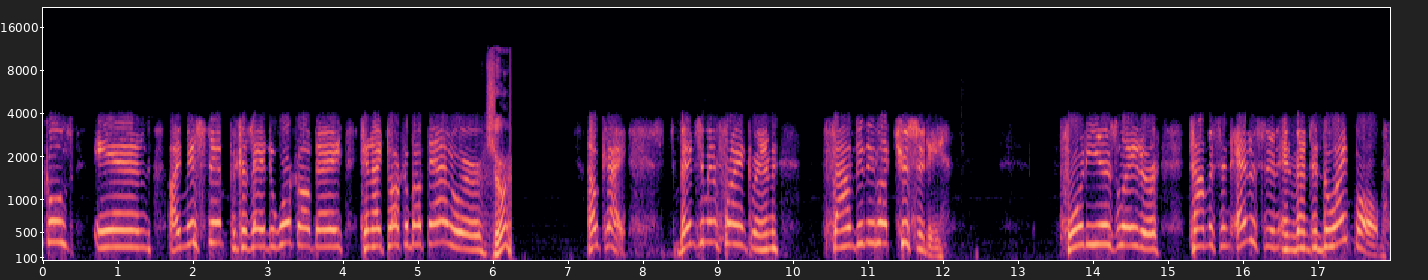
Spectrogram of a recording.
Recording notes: Rants and phone calls this hour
